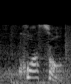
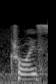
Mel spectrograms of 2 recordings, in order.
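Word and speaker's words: croissant: आई am having a क्वास ओ माय गॉड मतलब फिर तो लोग कहेंगे यार यह तो बड़ा ही लेकिन मुश्किल है क्वास र की आवाज नहीं है क्रस नहीं है क्वास small round very soft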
